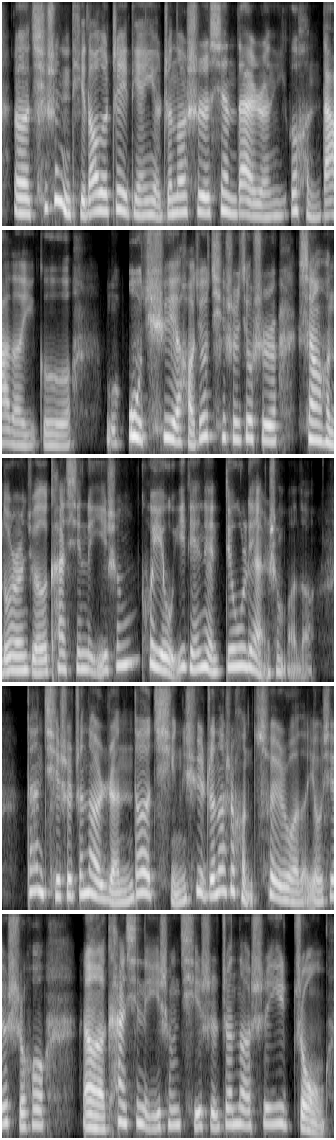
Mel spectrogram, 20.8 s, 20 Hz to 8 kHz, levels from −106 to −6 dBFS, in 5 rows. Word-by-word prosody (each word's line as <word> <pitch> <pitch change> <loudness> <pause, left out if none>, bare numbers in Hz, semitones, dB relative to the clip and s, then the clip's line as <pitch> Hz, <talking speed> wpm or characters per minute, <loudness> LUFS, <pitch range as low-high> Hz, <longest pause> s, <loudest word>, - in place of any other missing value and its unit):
呃， 200 -2 +5
其 195 +8 0
实 380 +7 +2
你 240 - +4
提 190 -1 -2
到 215 +5 +3
的 230 -1 +4
这 250 +1 0
一 - - +2
点 185 -3 -3
也 175 -5 -2
真 190 +4 -2
的 210 +1 +1
是 220 -1 +2
现 220 -1 +1
代 195 -2 +4
人 160 0 -2
一 180 - -15
个 230 +5 -2
很 155 -9 -9
大 180 +1 +1
的 155 -3 -4
一 145 +1 -9
个 150 -2 -6 0.4
误 175 -1 -11
误 270 -3 +7
区 255 +2 +2
也 215 -4 +5
好， - - -1
就 255 +4 0
其 265 -1 -3
实 235 -3 -2
就 245 +2 +1
是 205 -3 +1 0.2
像 225 -3 +3
很 190 -4 0
多 175 +3 +1
人 190 +1 +2
觉 180 -4 -2
得 160 +2 +1
看 215 +3 -2
心 205 +1 -2
理 180 -4 -4
医 190 - -5
生 260 +7 -2
会 265 -6 +1
有 190 -4 +4
一 235 - -3
点 215 -1 0
点 190 -8 +2
丢 235 +7 +1
脸 210 -10 -1
什 175 +3 -3
么 205 +2 -12
的。 - - -17 0.6
但 275 -1 +1
其 225 -4 0
实 220 +1 0
真 245 +3 -1
的 235 -6 +4
人 150 -1 -1
的 260 +1 +3
情 165 - -2
绪 250 +8 -1
真 220 +1 +3
的 280 +2 +1
是 290 - -2 0.3
脆 225 -5 0
弱 160 -5 0
的， - - -7
有 145 0 -4
些 215 +7 -2
时 210 -6 -2
候， 200 +2 -3 0.4
呃， 170 -3 +6
看 250 +10 +1
心 230 0 -1
理 165 -6 -5
医 175 - -2
生 210 +2 -4
其 190 -4 -2
实 185 -2 -4
真 215 +3 -2
的 200 -3 -1
是 215 +2 -4
一 225 +1 -2
种 150 - -1
205 Hz, 250 characters per minute, -24 LUFS, 175-230 Hz, 0.6 s, 误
